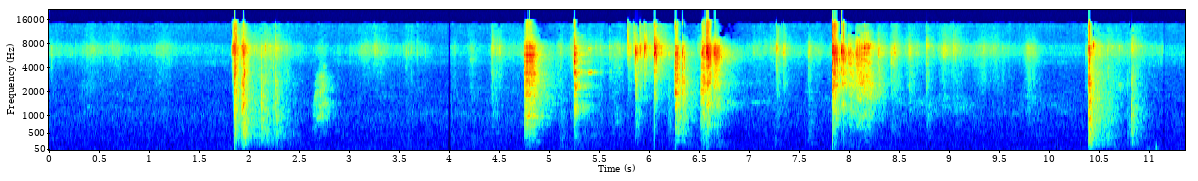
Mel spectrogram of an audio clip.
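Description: Rotten wooden fence boards being wrenched and broken off by hand: a string of sharp wood cracks and clattering knocks in several clusters, with quiet gaps between.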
